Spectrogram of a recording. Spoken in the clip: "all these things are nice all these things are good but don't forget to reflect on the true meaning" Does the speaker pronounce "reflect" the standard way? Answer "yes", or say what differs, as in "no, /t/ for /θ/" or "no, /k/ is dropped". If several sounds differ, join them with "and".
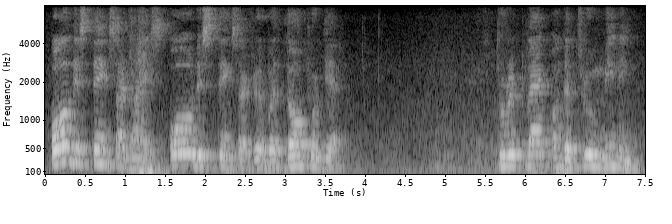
no, /p/ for /f/ and /t/ is dropped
